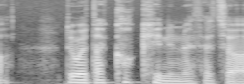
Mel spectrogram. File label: "cocyn", welsh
